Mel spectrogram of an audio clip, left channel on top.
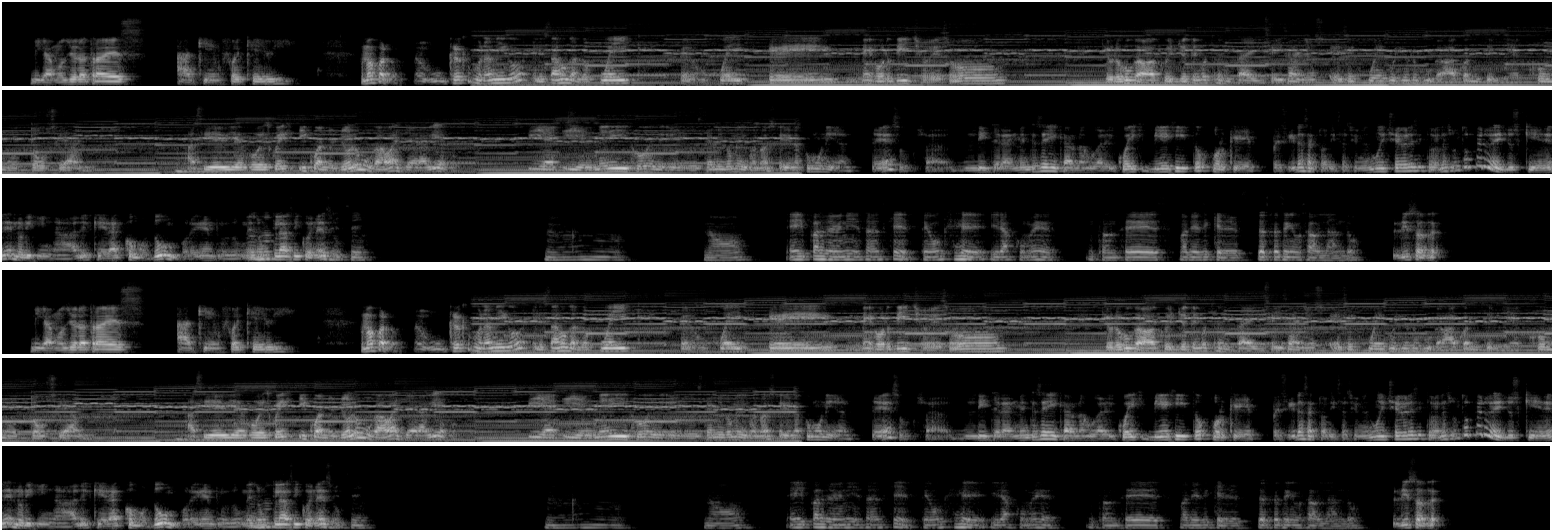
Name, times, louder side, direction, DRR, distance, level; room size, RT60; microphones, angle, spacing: voice 1, 0.3-1.4 1.7-2.9 3.6-6.3 6.8-10.1 10.7-16.4 17.3-20.1 20.8-34.4 44.9-45.3, right 1 dB, 10° right, 0.5 m, -27 dB
sound 1, 4.7-23.5, right 2 dB, 60° right, 0.6 m, -33 dB
voice 2, 17.2-17.7 21.0-21.1 33.5-33.8 34.2-34.6 36.4-37.2 38.0-38.4 38.8-41.5 41.8-44.6, left 4 dB, 70° left, 0.5 m, -35 dB
5.2 x 2.1 x 2.2 m
head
